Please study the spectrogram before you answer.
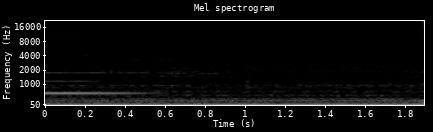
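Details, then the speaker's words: Audi A8 3.0 TDI Quattro diesel, 82,625 miles, cold start: quick starter catch then low, even rumble with no timing chain rattle and no warning lights; clean, healthy start. "did you hear there was no rattle at all on the start on the chain or anything like that all happy there"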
